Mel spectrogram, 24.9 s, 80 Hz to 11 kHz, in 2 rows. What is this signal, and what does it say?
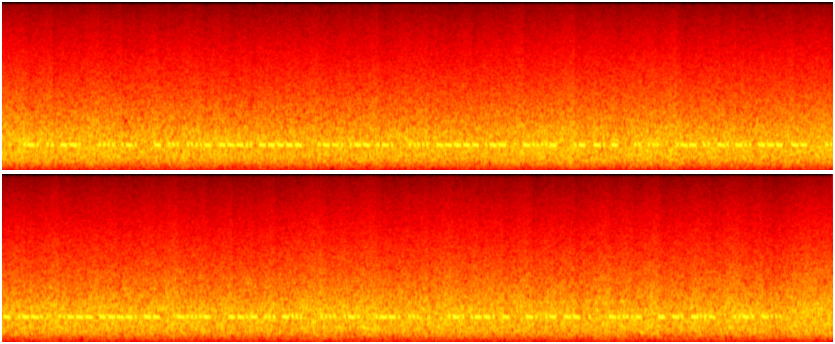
Morse code, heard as a keyed tone, hand-sent with a paddle, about 37 wpm, 560 Hz, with heavy radio static and a narrow filter. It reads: RIG HR TS480 PWR 50W - ANT IS WINDOM UP 29M - QSB HR PSE RPT NAME - TNX FB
